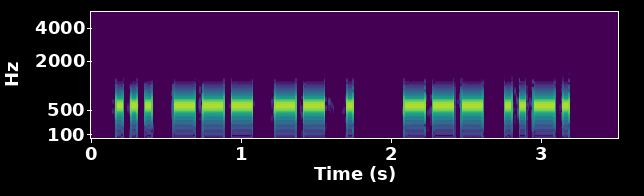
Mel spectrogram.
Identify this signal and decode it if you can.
Morse code, heard as a keyed tone, about 25 wpm, 600 Hz. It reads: SOME OF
